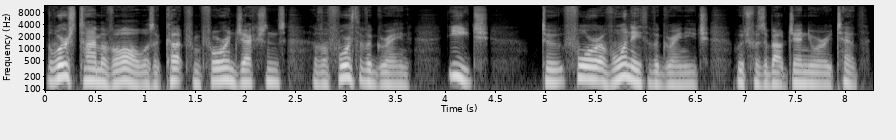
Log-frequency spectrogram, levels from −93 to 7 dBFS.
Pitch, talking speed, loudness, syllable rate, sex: 145 Hz, 230 wpm, -19 LUFS, 5.6 syllables/s, male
